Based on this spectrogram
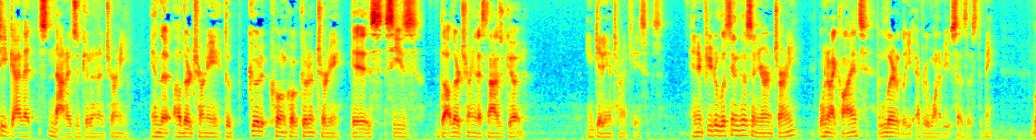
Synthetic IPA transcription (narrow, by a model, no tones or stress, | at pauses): siɨɡaɪðɨtsnə̰ɾɨzɡʊɾɨ̃nɨtʰɜ˞ni | ʔɨ̃nðiʔʌðə˞ɨtʰɜ̃˞niðɨɡ̥ʊɾkʰoʊ̃n̩kw̥oʊt̚ɡ̥ʊɾɨtʰɜ̃˞niʔɪz̥sizðiʌðə˞ɨtʰɜ̃˞niðɨtsnəɾɨzɡʊɾ | ɨ̃nɡɛɾɪ̃ŋɨ̃tʰʌ̃˞nɨ̰kʰeɪsɨ̥z̥ | ʔɨ̃nɨfjə˞lɪsnɪ̃ŋtʰɨðɪsɨ̃njə̃˞ɨtʰɜ̃˞ñiwʌ̃nʌvmaɪkʰl̥aɪɨ̃ntslɪɾə˞l̩ˠiʔɛ̰vɹiwʌ̃ñʌvjɨ̰sɛ̰zðɪ̰stʰɨmi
